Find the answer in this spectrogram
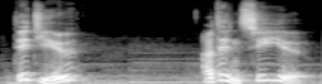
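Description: A man voicing a brash, hearty young army officer, loud and impatient, with soft guitar music behind. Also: high-pitched, big pitch swings, a little slow, voice pushed up.

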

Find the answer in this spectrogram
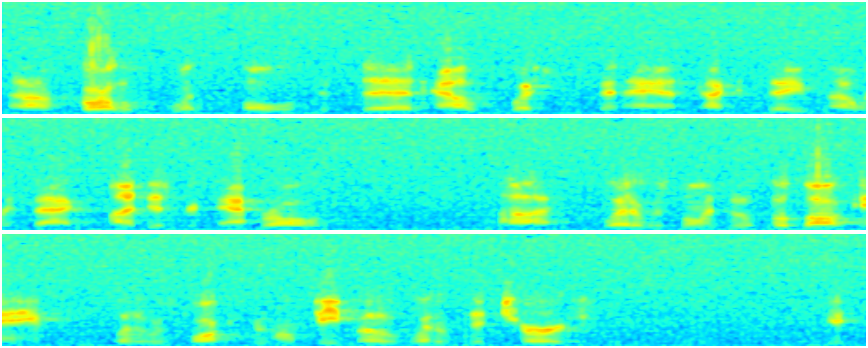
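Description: A man's voice: sits low, fairly even intonation, brisk, sharp tone, a little hiss or hum, rough recording. A congressman from Georgia giving earnest, rallying political remarks over a telephone conference call. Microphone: telephone conference line.

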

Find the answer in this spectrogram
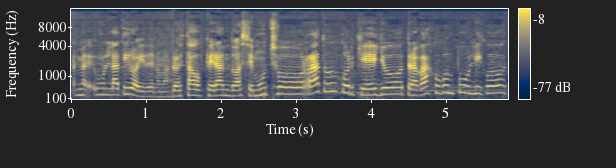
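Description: A man in his forties chatting to a reporter, slightly halting. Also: high-pitched, a little hiss or hum. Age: 40s. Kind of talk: street interview.

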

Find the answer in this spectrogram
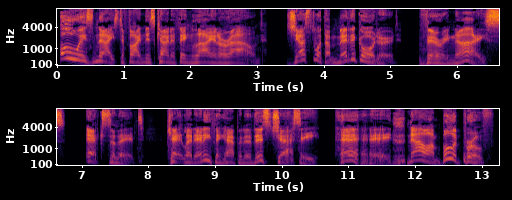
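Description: A man's voice: high-pitched, very animated, slow pace, creaky, pushed and bright, no echo, heavily acted. An actor playing a vain, boastful male robot soldier who taunts enemies and admires his own looks, in a video game. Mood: pleased, smug. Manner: smug, self-admiring, taunting. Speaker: game character. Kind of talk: video game combat barks. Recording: dry studio recording.

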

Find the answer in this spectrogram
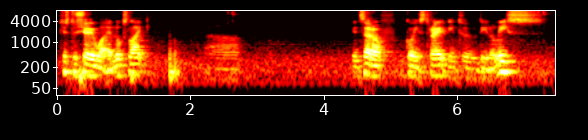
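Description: A man in his thirties giving a screen-share software walkthrough as a tutorial presenter, explaining casually with frequent fillers and restarts from a small room at his desk. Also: fairly low pitch, slow pace, pauses often, recorded from a distance, slight background noise.

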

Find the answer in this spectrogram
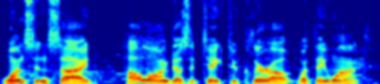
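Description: A man narrating a local news segment in an even, measured reporting style. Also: a little high.

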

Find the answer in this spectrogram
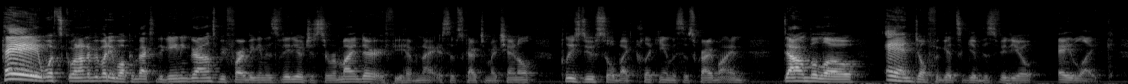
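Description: Fast, bright-voiced man, a bit raspy. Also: fairly low pitch, lively intonation, soft background music. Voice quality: slightly raspy from a strained voice. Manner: chatty and sarcastic, quick asides. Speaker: reaction channel host. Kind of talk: casual reaction commentary. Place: small home office with bookshelves.

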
